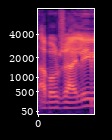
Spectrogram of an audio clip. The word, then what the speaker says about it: Abourjeily: it properly for us my name is pronounced eyeball shyly which is a Lebanese name however I'm German and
